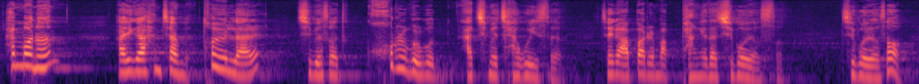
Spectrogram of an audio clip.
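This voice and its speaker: A woman speaking at a church service, telling lively stories and acting out the people in them with big swings in her voice. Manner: animated, acts out dialogue with big pitch swings. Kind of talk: lively sermon storytelling with acted quotes. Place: church sanctuary. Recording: long reverb of a church hall.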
